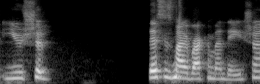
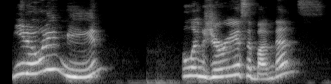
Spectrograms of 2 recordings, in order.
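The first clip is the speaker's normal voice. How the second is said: high, eager rising question; gleeful much-higher ask; delighted; 6 semitones higher than usual. Acted. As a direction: sell it with a thrilled rise.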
